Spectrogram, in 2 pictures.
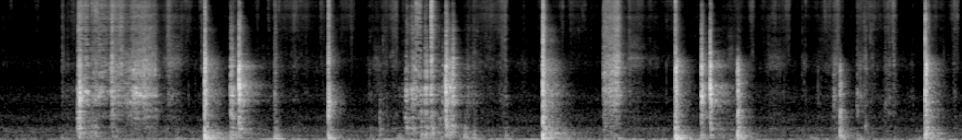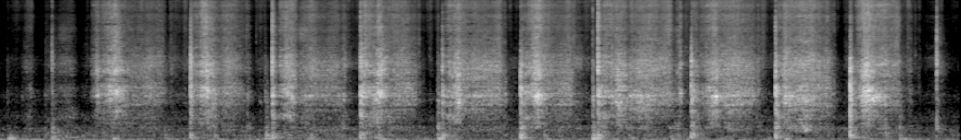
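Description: Pizza dough being kneaded by hand on a bamboo cutting board: the dough pushed and dragged along the wood with rubbing strokes, and now and then a dull thump as it is slapped down on the board. In the second half the strokes fall into a steady rhythm of about one a second.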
